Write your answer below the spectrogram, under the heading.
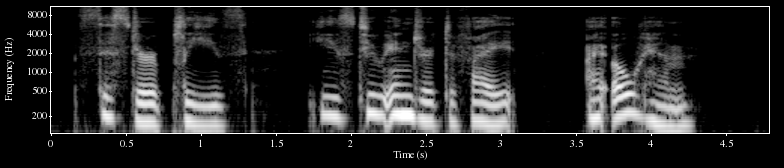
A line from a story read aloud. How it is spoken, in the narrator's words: a boy softly replies, obviously nervous of their angry sibling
